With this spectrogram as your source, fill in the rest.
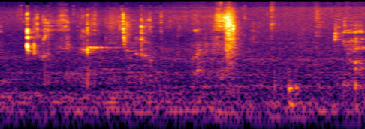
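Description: Faint, brittle crunches as crispy fried murukku snacks are bitten and chewed close by, with a few sharper snaps among soft chewing noise at low volume.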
